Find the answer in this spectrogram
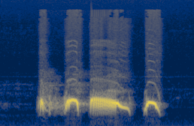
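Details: Decoy spotted dove, kept to call in and train wild doves, cooing: a soft hollow phrase of a short note, an arched note, a long slightly falling coo and a final arched note, with no background sound.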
